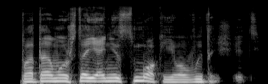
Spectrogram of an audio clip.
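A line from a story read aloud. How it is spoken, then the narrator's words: Shouted. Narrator (Russian): заорал Руслан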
